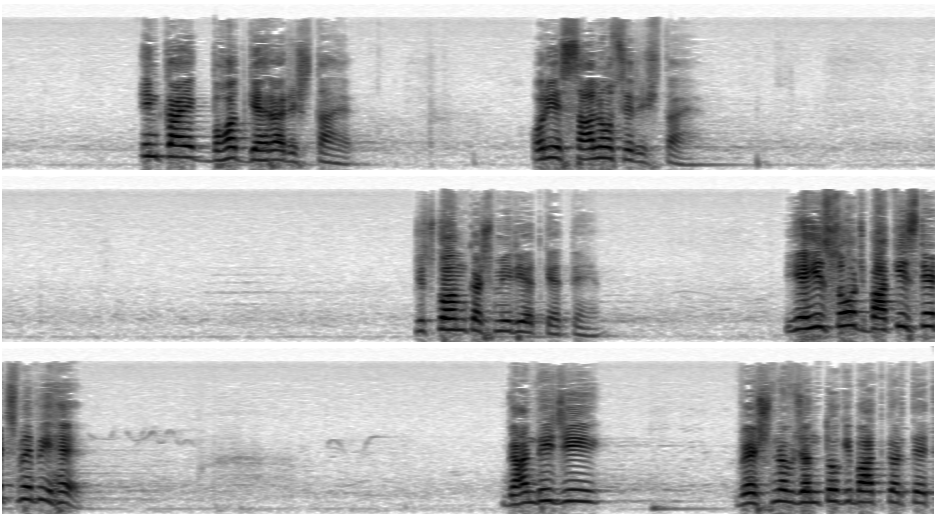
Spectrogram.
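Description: A man speaks firmly into a microphone, pausing between phrases.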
